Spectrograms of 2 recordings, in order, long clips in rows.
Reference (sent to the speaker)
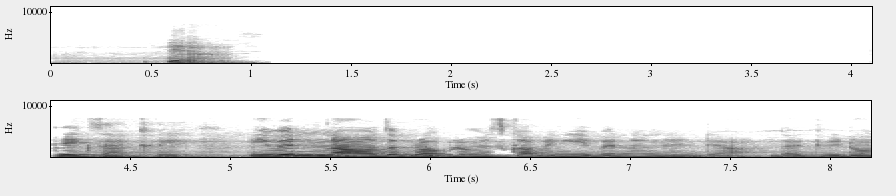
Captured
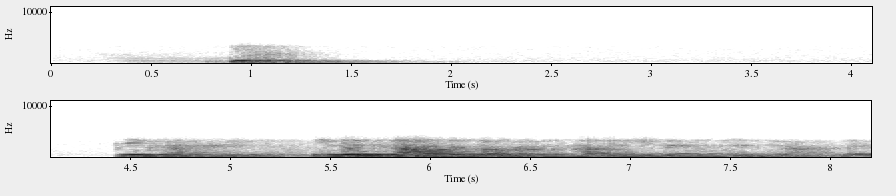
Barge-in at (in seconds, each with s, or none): none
